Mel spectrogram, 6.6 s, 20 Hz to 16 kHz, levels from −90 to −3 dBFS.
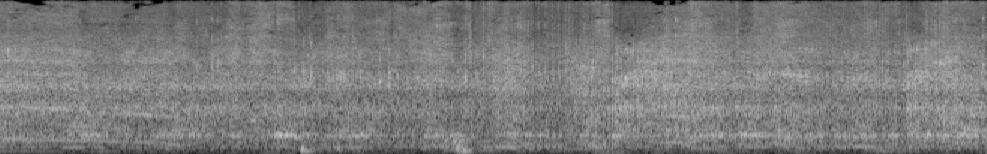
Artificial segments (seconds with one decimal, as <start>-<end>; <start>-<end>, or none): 0.0-3.7; 4.6-6.6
